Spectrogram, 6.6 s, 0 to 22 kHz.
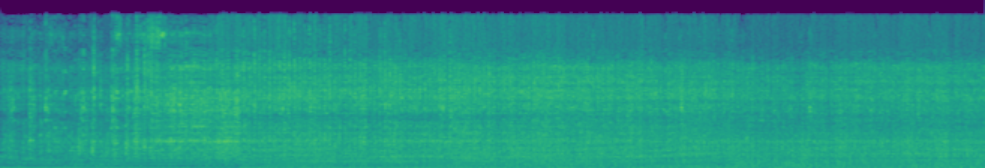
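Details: Go-kart small engine after sitting about 3 years, fresh fuel, after a run up to about 35 mph: steady, even low rumble with no misses or knocks; motor cleared out, idles and runs smoothly, normal running.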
